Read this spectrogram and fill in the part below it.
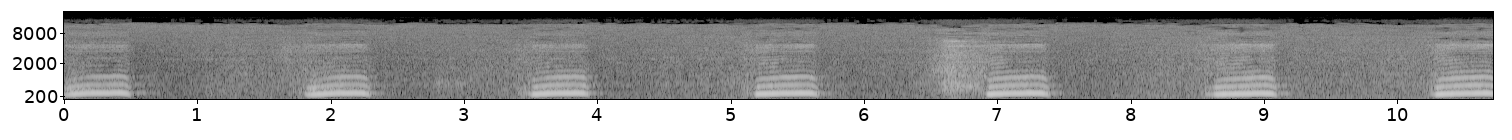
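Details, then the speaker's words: Child with moderately severe croup, not toxic, with barking cough and recession, now asleep: persistent high-pitched crowing inspiratory stridor with each breath, about 35 per minute, its inspiratory timing obvious during sleep. "stridor is persistent and more marked during inspiration hmm oh during sleep the timing of the stridor during inspiration is now obvious"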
